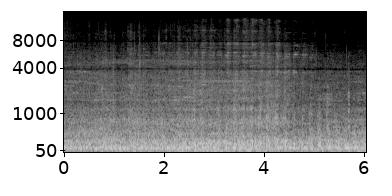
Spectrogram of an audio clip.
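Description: Double-stack intermodal container cars of a CSX freight train rolling past at speed, with a steady, loud noise of steel wheels on the rails.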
